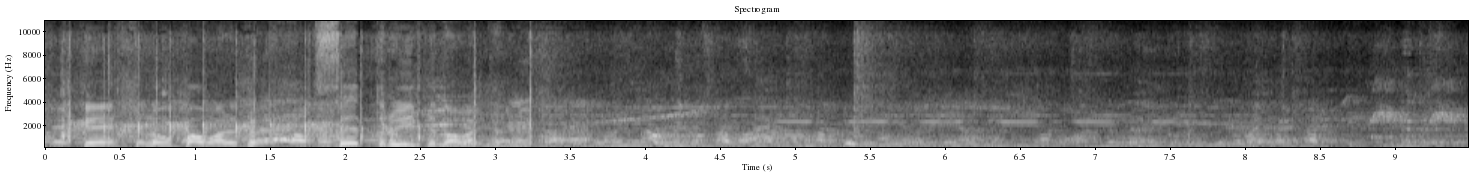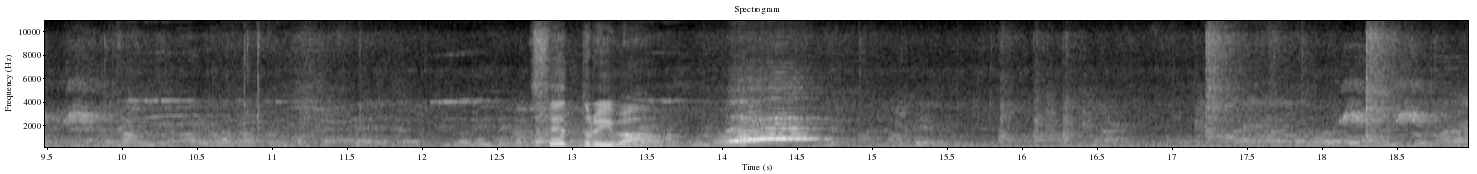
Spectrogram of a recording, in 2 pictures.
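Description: A crowd of men chatters and shouts in a large echoing hall.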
